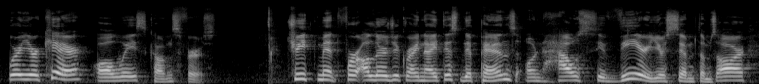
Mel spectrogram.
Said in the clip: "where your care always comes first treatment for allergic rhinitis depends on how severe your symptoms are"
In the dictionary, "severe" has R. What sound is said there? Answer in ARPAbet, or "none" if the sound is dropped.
R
